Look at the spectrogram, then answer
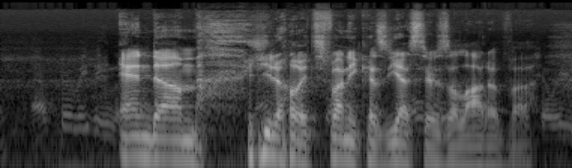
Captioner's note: laughs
